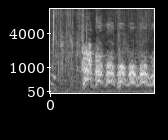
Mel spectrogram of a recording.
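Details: Dog barking in a rapid run of about six short, harmonic barks after a brief snort, with a person speaking before.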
